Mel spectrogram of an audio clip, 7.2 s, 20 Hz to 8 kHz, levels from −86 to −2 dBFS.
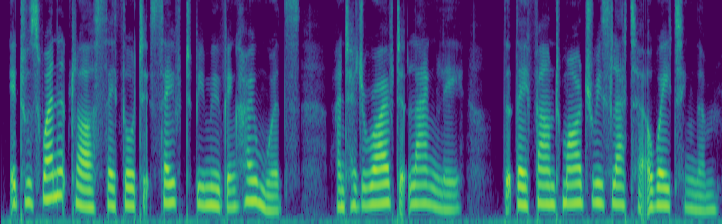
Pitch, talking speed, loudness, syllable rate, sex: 195 Hz, 210 wpm, -20 LUFS, 5.9 syllables/s, female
